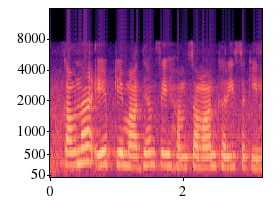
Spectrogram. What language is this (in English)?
Bhojpuri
